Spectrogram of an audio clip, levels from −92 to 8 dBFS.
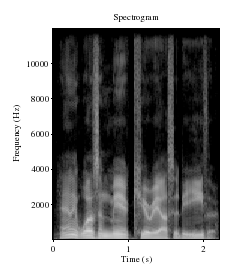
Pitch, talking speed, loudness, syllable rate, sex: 100 Hz, 160 wpm, -16 LUFS, 5.3 syllables/s, male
